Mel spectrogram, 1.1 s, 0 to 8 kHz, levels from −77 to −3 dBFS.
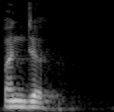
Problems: none marked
